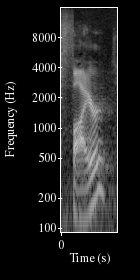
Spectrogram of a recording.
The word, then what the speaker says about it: FHIR: announced that they're working on developing fhir which pronounced fire for medical records essentially an interoperability platform that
